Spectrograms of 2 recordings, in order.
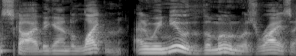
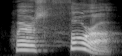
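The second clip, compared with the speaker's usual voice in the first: loud, high question with a drawn-out falling name; urgent cry; 10 semitones higher, 6 dB louder, slower than usual. A narrator's reading. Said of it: "she cried".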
